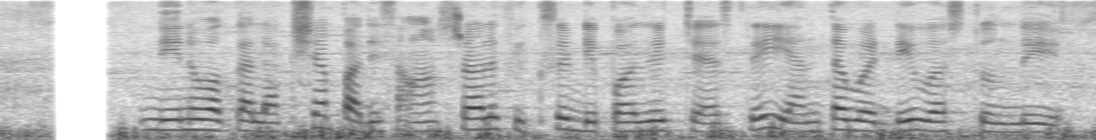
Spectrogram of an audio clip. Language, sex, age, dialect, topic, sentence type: Telugu, female, 18-24, Utterandhra, banking, question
